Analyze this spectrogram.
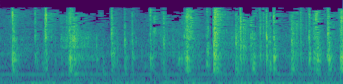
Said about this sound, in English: I've typed fast, but talking and typing is probably not going to happen.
